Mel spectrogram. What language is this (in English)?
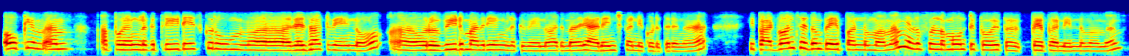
Tamil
